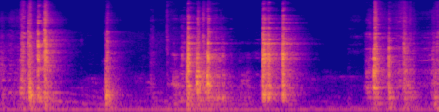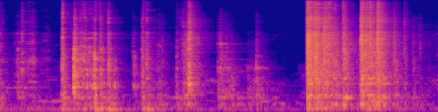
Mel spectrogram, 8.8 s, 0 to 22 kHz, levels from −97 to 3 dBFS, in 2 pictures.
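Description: Channel delay causes comb filtering throughout the clip. One channel lags the other by around 10 ms, and summing them to mono cancels shared content at regularly spaced frequencies, starting near 50 Hz. The result is a hollow, phasey sound with fixed spectral notches.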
